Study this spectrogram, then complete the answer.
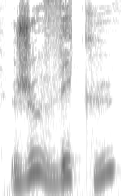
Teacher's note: final S not pronounced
